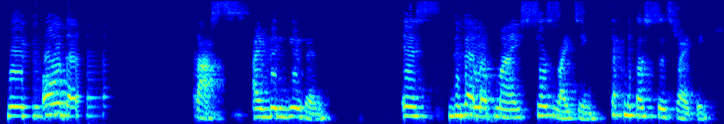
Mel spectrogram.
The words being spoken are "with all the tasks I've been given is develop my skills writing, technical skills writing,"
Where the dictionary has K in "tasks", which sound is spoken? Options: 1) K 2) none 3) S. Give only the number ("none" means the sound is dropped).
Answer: 2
